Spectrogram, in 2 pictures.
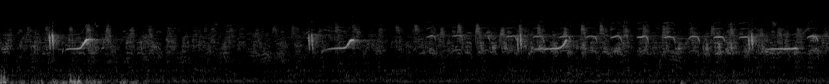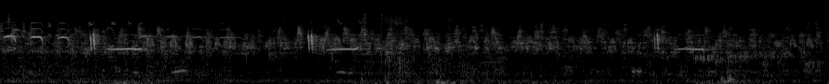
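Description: Many birds chirp and call in a mangrove forest, a busy overlapping chorus of high tweets and trills at moderate distance, steady throughout with occasional louder notes.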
